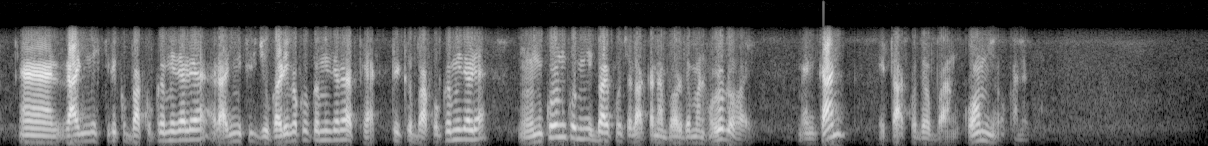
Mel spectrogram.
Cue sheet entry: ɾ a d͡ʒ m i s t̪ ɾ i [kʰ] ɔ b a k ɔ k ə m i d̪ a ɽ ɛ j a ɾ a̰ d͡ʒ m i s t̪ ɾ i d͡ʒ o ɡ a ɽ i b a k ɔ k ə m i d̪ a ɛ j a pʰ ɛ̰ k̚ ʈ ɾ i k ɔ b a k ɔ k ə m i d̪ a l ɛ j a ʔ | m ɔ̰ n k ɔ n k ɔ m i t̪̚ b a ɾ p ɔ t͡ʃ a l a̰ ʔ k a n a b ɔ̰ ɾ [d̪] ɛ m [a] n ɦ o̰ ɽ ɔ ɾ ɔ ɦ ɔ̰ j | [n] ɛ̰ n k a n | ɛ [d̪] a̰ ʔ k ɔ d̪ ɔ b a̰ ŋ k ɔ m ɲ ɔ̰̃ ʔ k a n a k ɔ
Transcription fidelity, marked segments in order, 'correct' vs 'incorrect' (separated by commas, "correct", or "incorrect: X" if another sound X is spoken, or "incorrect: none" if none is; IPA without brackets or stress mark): incorrect: k, correct, correct, incorrect: m, incorrect: t̪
